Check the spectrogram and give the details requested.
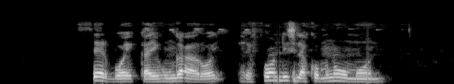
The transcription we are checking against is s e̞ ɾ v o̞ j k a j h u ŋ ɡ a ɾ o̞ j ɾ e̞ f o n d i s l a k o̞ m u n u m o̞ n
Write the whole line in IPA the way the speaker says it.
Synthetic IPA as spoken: s e̞ ɾ b o̞ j k a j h u ŋ ɡ a ɾ o̞ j ɾ e̞ f o n d i s l a k o̞ m u n u m o̞ n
